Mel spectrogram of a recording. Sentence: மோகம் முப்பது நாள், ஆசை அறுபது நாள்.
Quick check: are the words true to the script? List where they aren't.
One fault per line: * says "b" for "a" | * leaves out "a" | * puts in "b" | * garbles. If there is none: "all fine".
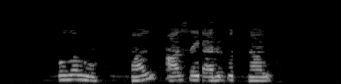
all fine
